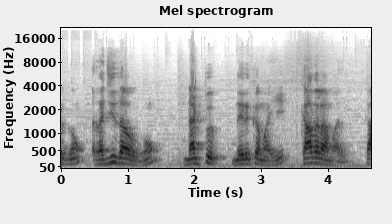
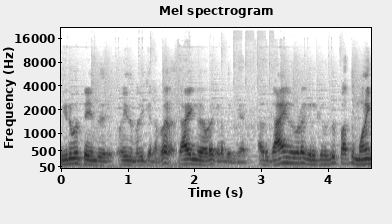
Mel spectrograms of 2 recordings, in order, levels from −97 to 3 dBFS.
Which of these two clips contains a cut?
second; 1 cut; at 1.7 s

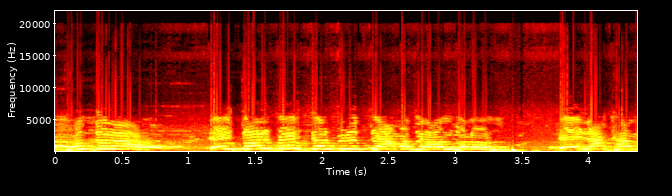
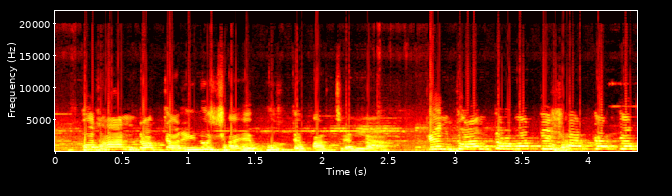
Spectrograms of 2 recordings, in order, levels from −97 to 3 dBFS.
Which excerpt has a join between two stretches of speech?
second; 1 cut; at 2.6 s

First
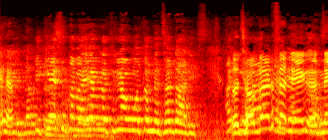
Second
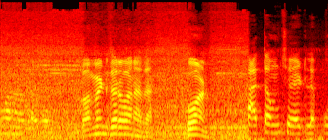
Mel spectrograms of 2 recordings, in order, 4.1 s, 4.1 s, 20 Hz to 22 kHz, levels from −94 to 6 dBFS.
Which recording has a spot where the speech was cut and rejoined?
second; 1 cut; at 3.1 s

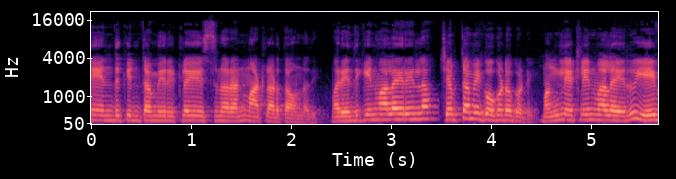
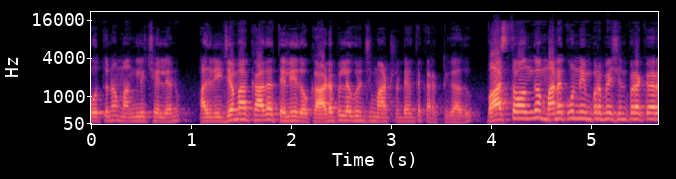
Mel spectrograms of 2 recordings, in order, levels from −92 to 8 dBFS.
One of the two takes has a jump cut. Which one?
first; 3 cuts; at 2.2 s, 3.5 s, 4.4 s

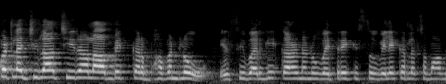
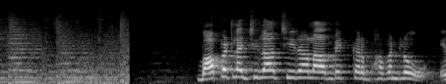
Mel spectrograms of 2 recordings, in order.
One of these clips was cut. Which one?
second; 1 cut; at 1.3 s

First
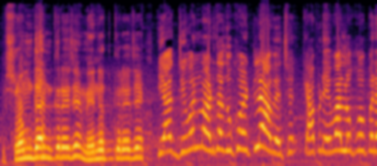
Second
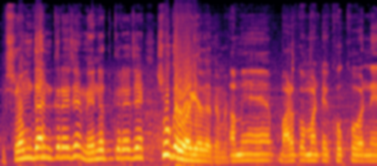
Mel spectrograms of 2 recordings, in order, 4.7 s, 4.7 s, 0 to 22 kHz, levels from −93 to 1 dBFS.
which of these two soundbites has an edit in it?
first; 1 cut; at 1.9 s

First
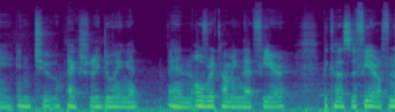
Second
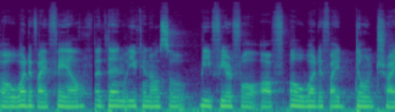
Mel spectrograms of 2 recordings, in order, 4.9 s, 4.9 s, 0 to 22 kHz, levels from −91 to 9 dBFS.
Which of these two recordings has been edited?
second; 1 cut; at 1.6 s

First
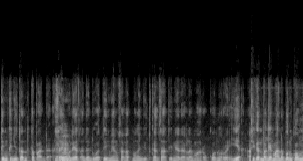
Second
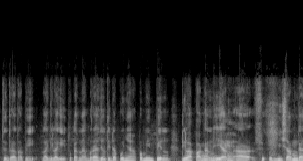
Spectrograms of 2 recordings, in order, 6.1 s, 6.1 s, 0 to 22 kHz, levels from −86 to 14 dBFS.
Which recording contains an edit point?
first; 1 cut; at 5.0 s

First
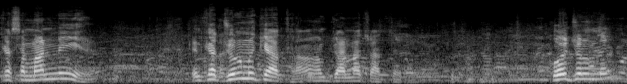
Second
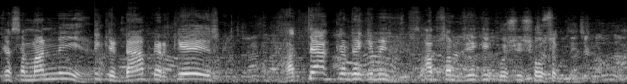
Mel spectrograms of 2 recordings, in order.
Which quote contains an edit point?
second; 1 cut; at 1.0 s

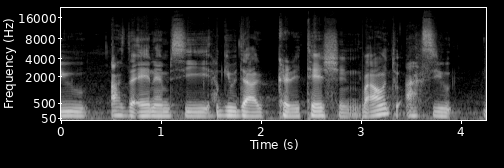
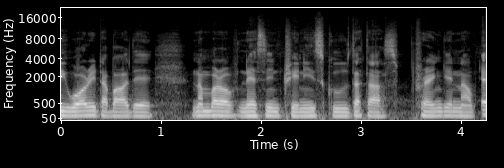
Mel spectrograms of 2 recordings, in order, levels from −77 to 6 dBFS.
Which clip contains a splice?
first; 1 cut; at 3.0 s

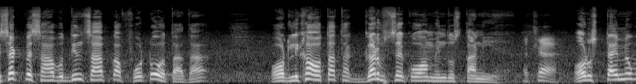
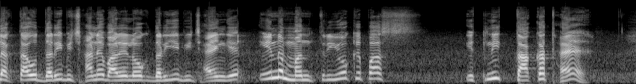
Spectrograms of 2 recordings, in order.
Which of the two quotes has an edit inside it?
second; 1 cut; at 2.5 s

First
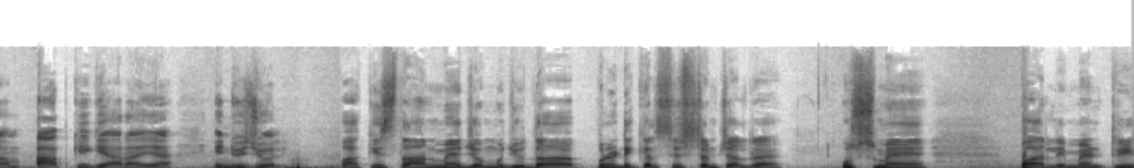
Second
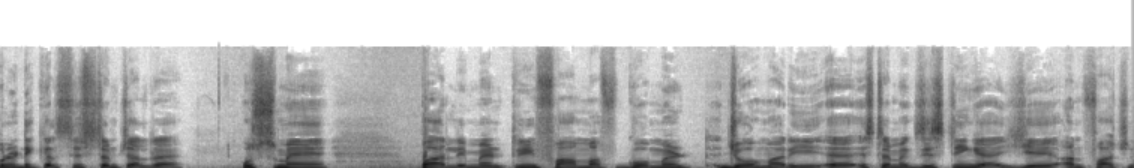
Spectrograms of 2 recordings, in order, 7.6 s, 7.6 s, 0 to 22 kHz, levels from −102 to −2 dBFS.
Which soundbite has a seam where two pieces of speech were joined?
first; 1 cut; at 2.2 s

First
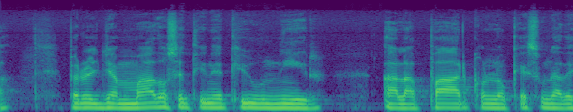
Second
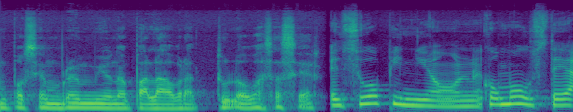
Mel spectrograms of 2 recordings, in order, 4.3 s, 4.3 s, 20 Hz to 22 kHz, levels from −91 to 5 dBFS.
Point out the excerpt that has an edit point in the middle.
second; 1 cut; at 2.3 s

